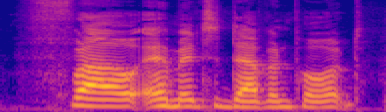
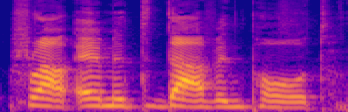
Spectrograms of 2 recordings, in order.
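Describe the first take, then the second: First: Slow mock German accent; hammy German accent, drawn out. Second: Slow mock German accent. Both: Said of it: "It's my German accent".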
